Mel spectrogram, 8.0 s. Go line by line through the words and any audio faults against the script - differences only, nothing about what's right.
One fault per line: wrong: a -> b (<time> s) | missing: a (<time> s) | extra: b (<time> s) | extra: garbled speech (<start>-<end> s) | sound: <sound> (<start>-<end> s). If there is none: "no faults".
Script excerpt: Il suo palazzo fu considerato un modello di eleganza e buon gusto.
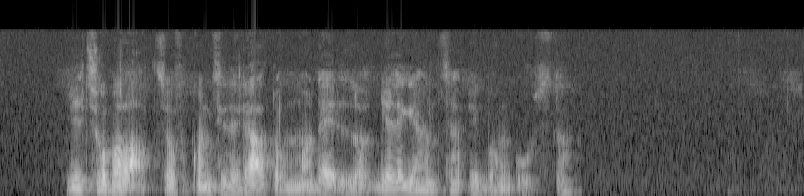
no faults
